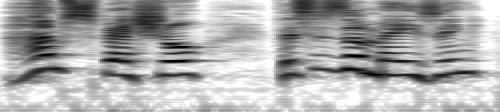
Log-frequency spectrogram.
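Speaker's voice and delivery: thrilled and high-pitched, bouncing with self-importance; giddy, high, excited boasting; happy, gloating. Acted. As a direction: crow with delight at being singled out. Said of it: "he's happy".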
